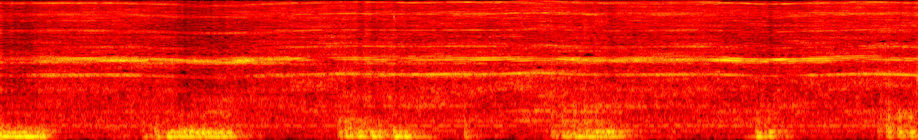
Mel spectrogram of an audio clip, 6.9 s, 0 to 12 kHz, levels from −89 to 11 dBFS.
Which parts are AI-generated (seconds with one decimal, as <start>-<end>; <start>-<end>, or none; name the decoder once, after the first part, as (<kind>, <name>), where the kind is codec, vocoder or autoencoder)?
0.0-2.2 (vocoder, Vocos); 4.3-5.4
